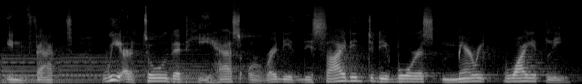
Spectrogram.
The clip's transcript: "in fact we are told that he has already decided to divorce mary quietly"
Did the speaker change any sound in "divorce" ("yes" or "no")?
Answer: no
